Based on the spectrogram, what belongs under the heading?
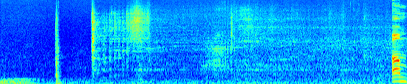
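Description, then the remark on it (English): An old Datsun car's engine cranks and catches with a sharp mechanical click and creak, then settles into a low steady rumble as the car idles and pulls away, ending with a brief squeal. “You don't know anyone who drives an old... What was that, a Datsun?”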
